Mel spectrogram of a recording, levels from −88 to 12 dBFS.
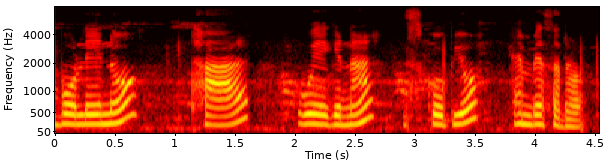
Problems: none marked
